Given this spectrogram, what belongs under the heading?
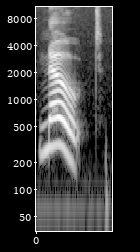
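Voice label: "note", English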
